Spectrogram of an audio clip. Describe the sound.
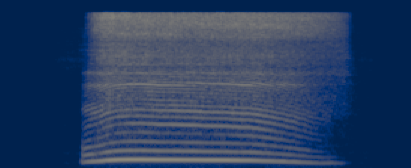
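A person demonstrates the voiced V sound, biting the bottom lip and forcing air out to hum like a bee. The steady, buzzing "vvv" is held for nearly two seconds at a low, even pitch, loud and unbroken, then stops abruptly. No other talking is heard.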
